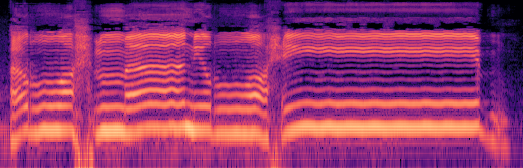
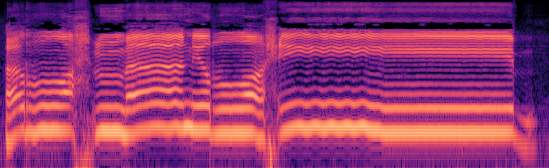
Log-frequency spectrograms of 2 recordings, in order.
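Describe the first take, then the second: No difference in how they are said.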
